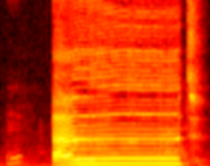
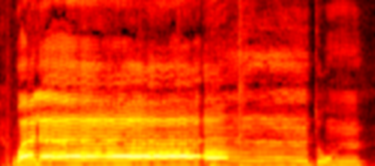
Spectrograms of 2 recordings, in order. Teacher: But if we have noon sukoon followed by ta, in this case, we are going to get ready from the hamza to the ta, as I have at. The tongue is going to get ready for the ta, then hold this position and make the nasal sound.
